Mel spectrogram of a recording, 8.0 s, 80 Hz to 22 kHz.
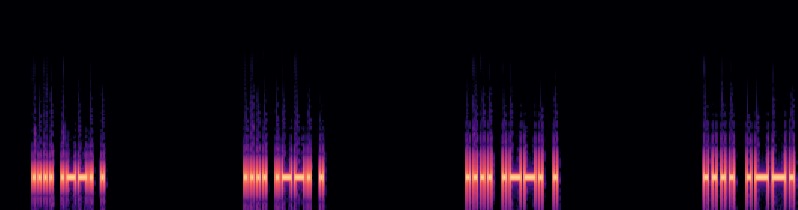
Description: Morse code, heard as a keyed tone, about 37 wpm, 700 Hz. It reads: HPE HPE HPE HP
